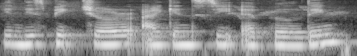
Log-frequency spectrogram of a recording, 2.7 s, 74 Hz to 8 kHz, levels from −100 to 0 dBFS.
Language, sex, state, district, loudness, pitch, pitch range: English, female, Arunachal Pradesh, Papum Pare, -17 LUFS, 200 Hz, 195-210 Hz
